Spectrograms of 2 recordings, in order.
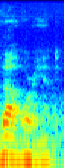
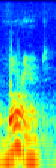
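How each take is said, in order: First: 'The' is said as its own separate syllable. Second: 'The' merges into 'Orient', dropping a syllable. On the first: The speaker calls it wrong. "not the Orient" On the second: The speaker calls it right. "you put them together, Lorient, you have managed to drop a syllable"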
